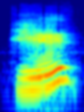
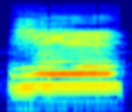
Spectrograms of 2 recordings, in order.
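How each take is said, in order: First: The pitch rises from middle to high. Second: The pitch stays high and level. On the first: "No segundo tom" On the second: "R mais I no primeiro tom"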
